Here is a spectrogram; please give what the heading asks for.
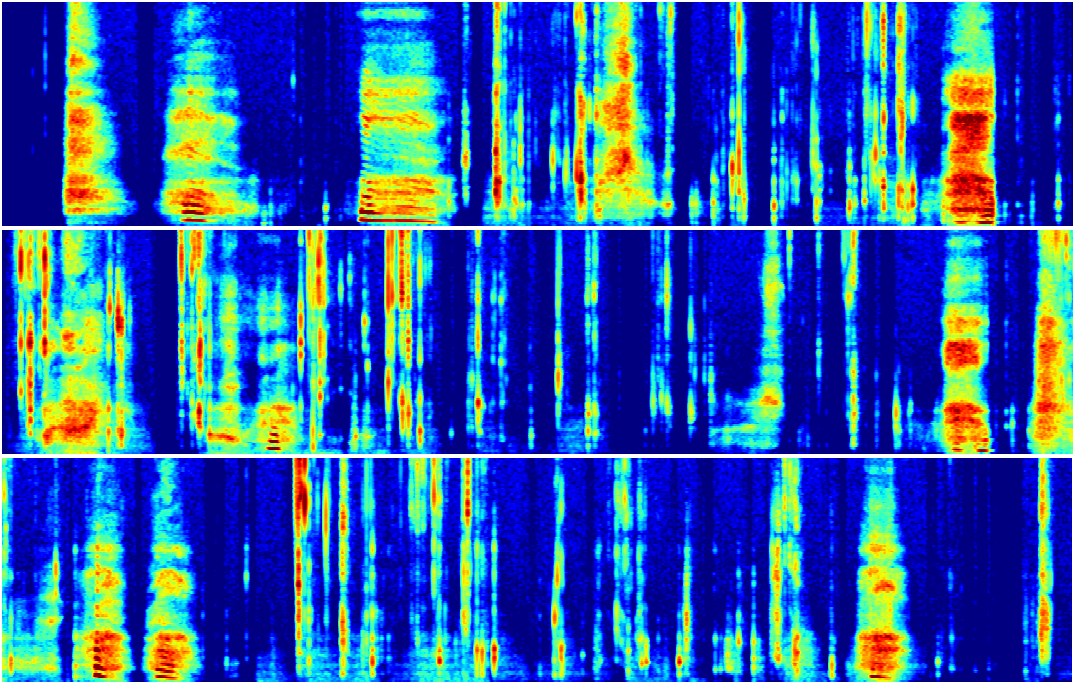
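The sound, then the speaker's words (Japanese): Wet licking and mouth sounds as a generous amount of cream is licked off, coming in many soft, irregular bursts with brief pauses, close and quiet. “まだですよ。左側にたっぷりクリームがついてますからそっちも舐めちゃいますね。”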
